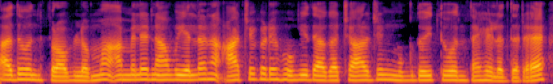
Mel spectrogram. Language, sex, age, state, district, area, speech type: Kannada, female, 60+, Karnataka, Bangalore Urban, rural, spontaneous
